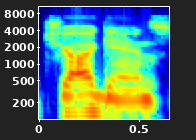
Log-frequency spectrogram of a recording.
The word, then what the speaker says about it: Gigan: Yeah, it's officially Gigan, actually, if we're going from the novel.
